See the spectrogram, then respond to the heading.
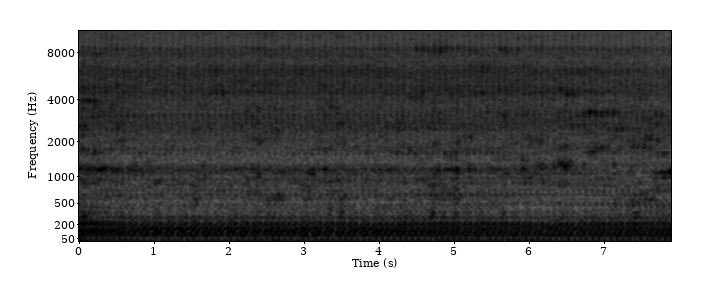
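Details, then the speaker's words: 1985 Honda Magna V30 V4 motorcycle, first start after carburetor rebuild and fuel system work: rough, lumpy running with fast, uneven, heavy valve clatter over the exhaust, worse when revved; one cylinder low on compression from misadjusted valves. "When you're close to the engine, it sounds like it's about to explode. Disgusting. It's valve chatter, but like valve chatter and then some."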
